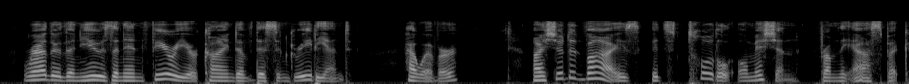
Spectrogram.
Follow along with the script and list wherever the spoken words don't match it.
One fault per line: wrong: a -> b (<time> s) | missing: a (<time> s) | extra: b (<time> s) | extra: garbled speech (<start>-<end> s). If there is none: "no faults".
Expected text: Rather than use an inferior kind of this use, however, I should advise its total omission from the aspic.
wrong: use -> ingredient (2.8 s)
